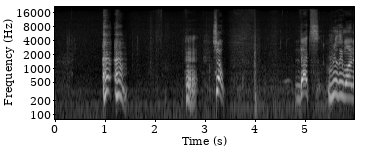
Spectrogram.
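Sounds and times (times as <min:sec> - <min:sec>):
person clearing throat beside a road: 0:00.9 - 0:01.5, 0:02.6 - 0:02.9
speech: 0:01.2 - 0:01.5, 0:02.6 - 0:03.6, 0:04.8 - 0:05.9.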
